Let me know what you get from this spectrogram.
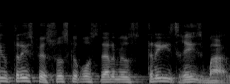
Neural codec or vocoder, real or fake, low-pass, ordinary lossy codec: none; real; 7.2 kHz; MP3, 48 kbps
